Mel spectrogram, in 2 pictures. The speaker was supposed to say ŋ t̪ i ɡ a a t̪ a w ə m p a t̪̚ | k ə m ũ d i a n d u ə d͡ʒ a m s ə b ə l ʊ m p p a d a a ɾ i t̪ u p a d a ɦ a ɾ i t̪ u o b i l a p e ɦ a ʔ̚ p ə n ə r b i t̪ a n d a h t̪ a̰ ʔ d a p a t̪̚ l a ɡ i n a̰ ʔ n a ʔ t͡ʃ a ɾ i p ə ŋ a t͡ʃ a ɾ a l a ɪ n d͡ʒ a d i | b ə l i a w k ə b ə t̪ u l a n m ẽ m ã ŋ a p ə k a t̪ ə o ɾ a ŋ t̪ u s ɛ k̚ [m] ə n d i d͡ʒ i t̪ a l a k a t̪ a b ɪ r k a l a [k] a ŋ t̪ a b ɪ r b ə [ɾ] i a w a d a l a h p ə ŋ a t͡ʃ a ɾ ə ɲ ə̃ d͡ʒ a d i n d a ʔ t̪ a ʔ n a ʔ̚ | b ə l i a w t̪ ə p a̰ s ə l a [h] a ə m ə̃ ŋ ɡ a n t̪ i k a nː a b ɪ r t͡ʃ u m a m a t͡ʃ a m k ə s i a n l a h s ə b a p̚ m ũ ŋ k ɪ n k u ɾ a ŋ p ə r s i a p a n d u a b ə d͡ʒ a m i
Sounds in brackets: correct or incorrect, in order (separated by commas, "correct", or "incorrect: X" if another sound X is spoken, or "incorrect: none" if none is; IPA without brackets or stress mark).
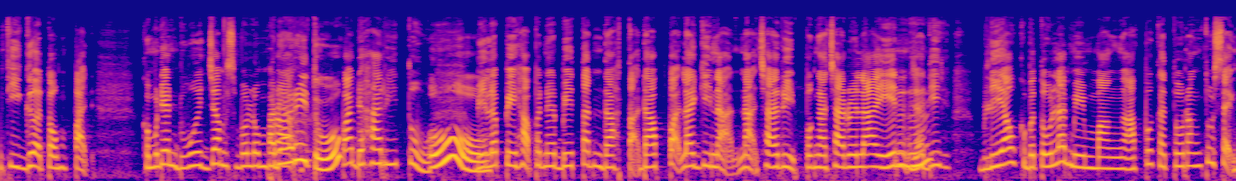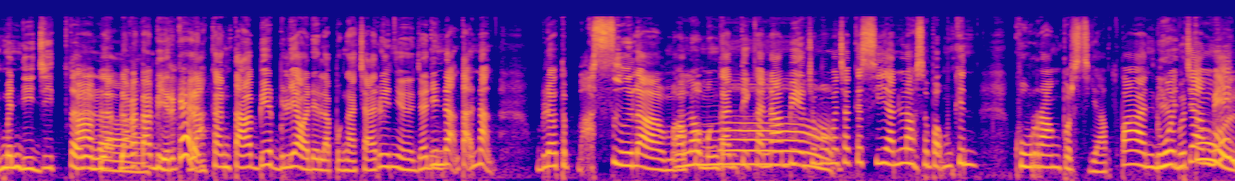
correct, correct, incorrect: l, correct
